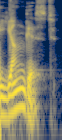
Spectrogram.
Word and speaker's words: youngest: The youngest again with the g sound.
